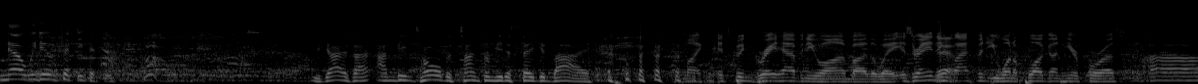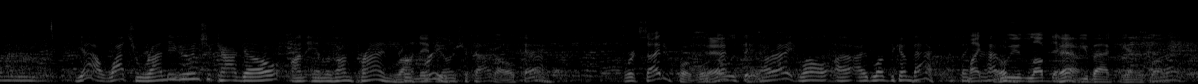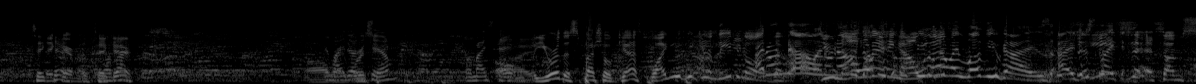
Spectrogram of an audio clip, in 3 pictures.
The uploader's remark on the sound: We're live at the Arrogant Frog Bar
